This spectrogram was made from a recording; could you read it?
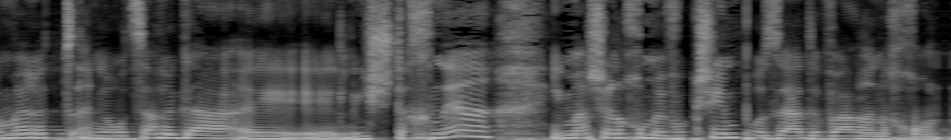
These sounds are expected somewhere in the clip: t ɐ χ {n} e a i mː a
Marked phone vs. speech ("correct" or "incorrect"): correct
